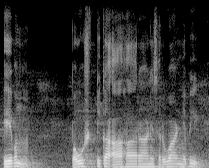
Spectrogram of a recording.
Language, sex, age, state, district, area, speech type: Sanskrit, male, 18-30, Karnataka, Uttara Kannada, rural, spontaneous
